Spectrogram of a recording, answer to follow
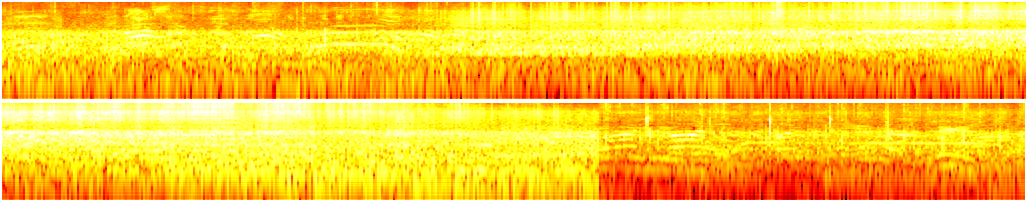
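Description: Fighter jet passing overhead, its engine noise swelling over several seconds and cutting off abruptly near the end, over a crowd's chatter.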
